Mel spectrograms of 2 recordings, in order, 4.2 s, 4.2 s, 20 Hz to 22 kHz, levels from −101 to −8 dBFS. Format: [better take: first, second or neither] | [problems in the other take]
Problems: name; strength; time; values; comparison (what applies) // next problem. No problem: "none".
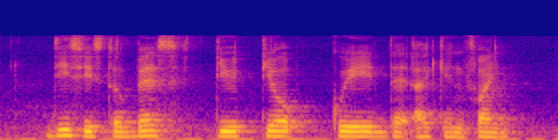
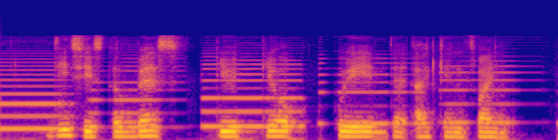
first | noise reduction (neural mask model RNNoise)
